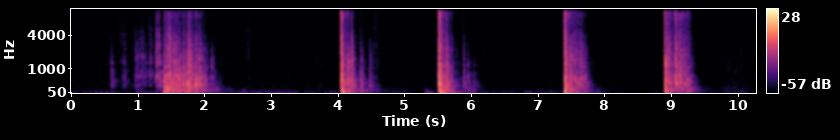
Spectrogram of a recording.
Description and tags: opal creek ice 2
I threw some rocks on some hollow ice.
break, cold, crack, foley, ice, nature, outside, snap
